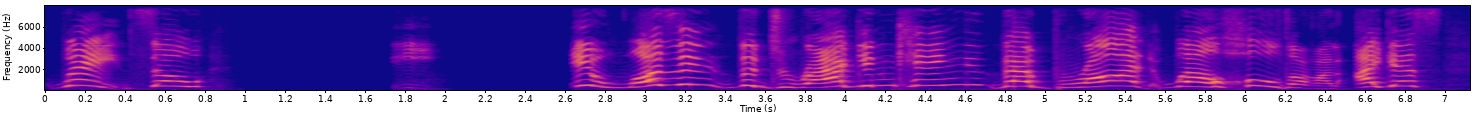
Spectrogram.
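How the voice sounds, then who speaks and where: A woman's voice: extremely high pitch, animated, slow pace, sharp tone, no room sound, studio quality. A woman game streamer chatting casually with her viewers and thinking aloud as she reacts to a story.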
